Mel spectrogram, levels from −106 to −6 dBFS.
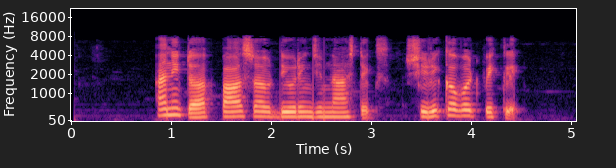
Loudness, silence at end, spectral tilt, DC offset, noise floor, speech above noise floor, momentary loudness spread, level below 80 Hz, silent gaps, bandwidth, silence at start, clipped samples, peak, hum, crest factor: -25 LUFS; 0.6 s; -5 dB/octave; under 0.1%; -73 dBFS; 48 dB; 11 LU; -62 dBFS; none; 8.2 kHz; 0.85 s; under 0.1%; -8 dBFS; none; 18 dB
